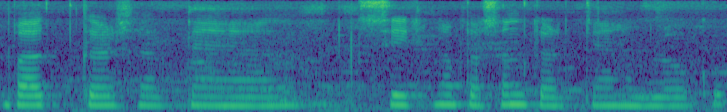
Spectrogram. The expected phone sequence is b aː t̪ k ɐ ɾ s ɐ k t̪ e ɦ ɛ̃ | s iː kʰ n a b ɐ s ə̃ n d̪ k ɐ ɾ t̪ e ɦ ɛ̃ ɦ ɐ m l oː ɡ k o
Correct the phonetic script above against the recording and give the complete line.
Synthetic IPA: b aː t̪ k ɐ ɾ s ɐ k t̪ e ɦ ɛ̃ | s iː kʰ n a p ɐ s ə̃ n d̪ k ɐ ɾ t̪ e ɦ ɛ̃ ɦ ɐ m l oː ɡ k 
